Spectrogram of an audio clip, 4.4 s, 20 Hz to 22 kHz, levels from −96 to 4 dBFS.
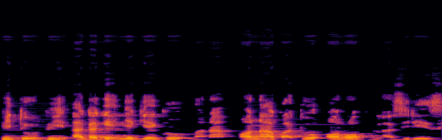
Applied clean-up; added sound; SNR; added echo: classical method Wiener filter.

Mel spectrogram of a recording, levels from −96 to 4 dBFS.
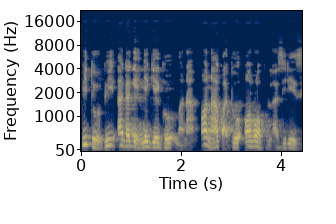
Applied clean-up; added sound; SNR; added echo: none; none; none; none.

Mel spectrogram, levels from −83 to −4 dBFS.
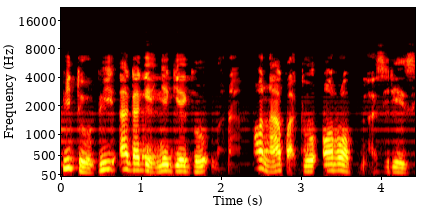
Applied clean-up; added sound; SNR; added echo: neural mask model RNNoise.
